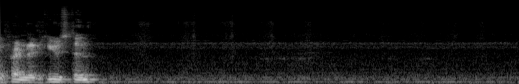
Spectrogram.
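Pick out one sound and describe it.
A razor scrapes across a lathered face.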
